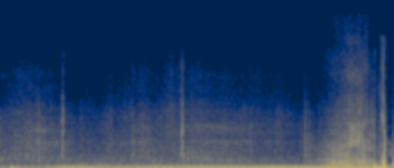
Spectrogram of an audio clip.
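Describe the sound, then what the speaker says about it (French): A car engine rumbles steadily and pulls away, close and loud, with a low throbbing drone and a few small clicks and knocks over it. "on reprend la voiture et direction prochain spot"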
